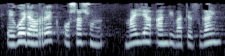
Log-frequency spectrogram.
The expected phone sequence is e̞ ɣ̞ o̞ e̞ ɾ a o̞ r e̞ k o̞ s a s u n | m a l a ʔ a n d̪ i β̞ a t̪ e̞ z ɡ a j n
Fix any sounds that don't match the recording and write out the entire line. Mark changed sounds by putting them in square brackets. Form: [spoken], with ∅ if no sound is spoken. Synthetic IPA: e̞ ɣ̞ o̞ e̞ ɾ a o̞ r e̞ k o̞ s a s u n | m a [ʎ] a ʔ a n d̪ i β̞ a t̪ e̞ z ɡ a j n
